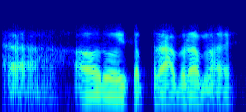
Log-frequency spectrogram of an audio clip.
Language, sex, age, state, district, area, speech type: Hindi, male, 60+, Uttar Pradesh, Mau, rural, conversation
